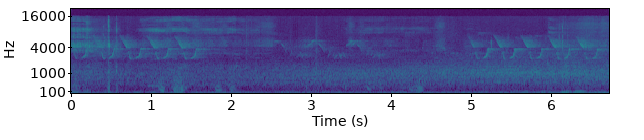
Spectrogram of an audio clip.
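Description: Quiet outdoor background with a bird repeating a quick run of falling chirps twice, about a second in and again near the end. A man draws and puffs softly on a tobacco pipe.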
